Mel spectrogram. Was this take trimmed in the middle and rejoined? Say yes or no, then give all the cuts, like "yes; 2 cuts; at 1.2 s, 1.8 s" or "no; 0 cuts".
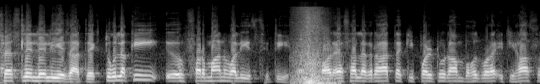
yes; 1 cut; at 3.0 s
